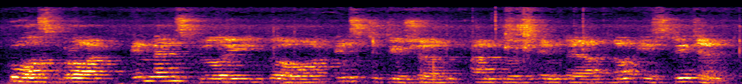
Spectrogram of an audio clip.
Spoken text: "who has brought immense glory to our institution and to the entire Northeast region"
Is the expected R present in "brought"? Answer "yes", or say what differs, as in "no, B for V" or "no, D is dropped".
yes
